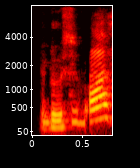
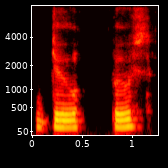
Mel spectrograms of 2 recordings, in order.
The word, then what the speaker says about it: Dubus: I know a family with that the same exact spelling in American. They do pronounce it dubis, but you said you pronounce it dubus as the original. Duboose as the original French. Yep.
